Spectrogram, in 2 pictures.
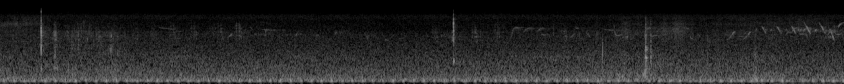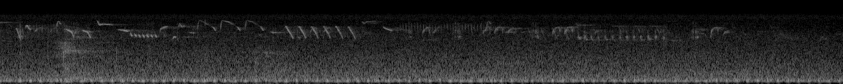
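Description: Small birds singing, with quick high chirps and a fast trill through the middle stretch, over a steady low outdoor noise. A few sharp single clicks come before the song starts.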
